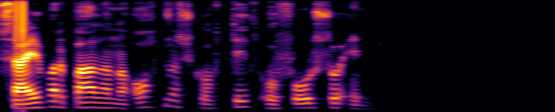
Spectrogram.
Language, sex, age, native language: Icelandic, male, 20-29, Icelandic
